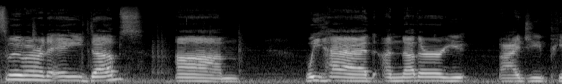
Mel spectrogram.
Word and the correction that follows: IWGP: United States title defense. – IWGP United States.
